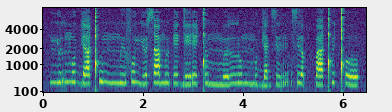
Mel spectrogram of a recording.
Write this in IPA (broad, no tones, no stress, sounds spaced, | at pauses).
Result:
mʲ u r m o bʲ a ǃʰ u mː ɨ f o mʲ ɵ s a m ɯ ʔ e ɡ e ɾ e ǃ ɯ mː ɵ lː u mː u bʲ a ɡ s ɨ r | s ɨ ɐ̯ pː a ǃʰ ɨ ǃʰ o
